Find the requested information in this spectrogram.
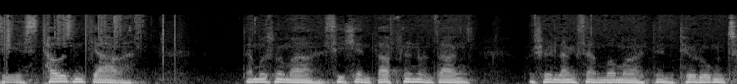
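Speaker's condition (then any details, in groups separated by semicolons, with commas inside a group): Parkinson's disease; reduced mobility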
